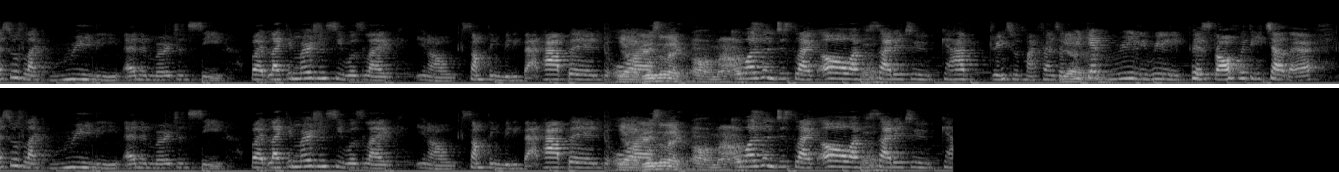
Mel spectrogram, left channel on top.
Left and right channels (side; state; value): right; drops out; at 9.6 s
